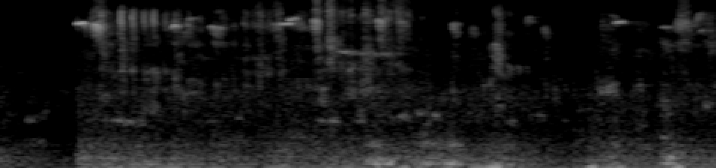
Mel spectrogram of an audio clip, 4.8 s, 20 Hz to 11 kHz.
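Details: Ruby-throated hummingbirds during fall migration on a morning in 2024 in Oxford, Mississippi, at a backyard feeder, give rapid, very high, squeaky chips and twittering bursts over a soft low rumble.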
